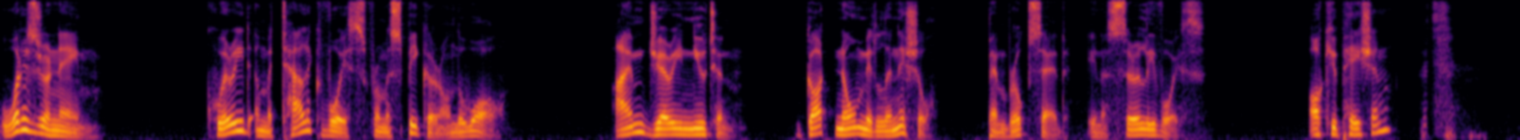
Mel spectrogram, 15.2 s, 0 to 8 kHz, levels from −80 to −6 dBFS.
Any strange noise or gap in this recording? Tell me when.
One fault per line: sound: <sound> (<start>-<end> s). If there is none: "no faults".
sound: sneeze (14.2-14.9 s)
